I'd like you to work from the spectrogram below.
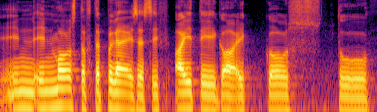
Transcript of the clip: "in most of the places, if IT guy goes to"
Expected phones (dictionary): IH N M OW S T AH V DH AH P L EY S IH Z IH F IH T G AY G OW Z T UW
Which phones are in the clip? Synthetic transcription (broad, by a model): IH N M OW S T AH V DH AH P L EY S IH S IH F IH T G AY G OW S T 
